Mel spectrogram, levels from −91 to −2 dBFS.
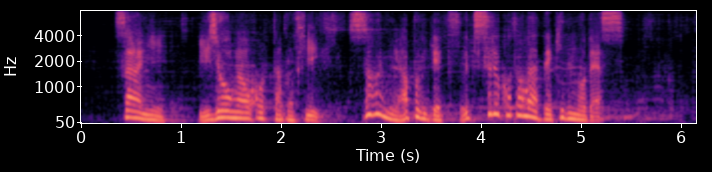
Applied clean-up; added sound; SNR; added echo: neural separator model SepFormer DNS4.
